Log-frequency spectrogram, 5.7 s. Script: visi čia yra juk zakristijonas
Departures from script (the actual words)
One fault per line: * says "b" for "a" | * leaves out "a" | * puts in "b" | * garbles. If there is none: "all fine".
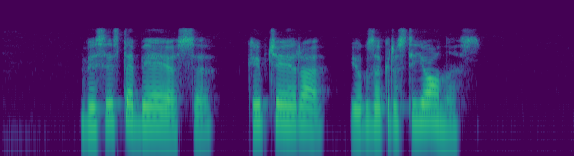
* puts in "stebėjosi kaip"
